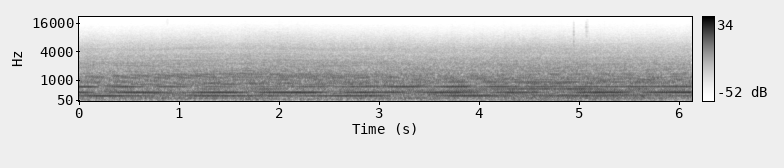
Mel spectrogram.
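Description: Stock race car engines in the NASCAR 25 video game drone steadily in a loud, continuous roar with layered harmonic whine, holding pitch through the turns without a break.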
